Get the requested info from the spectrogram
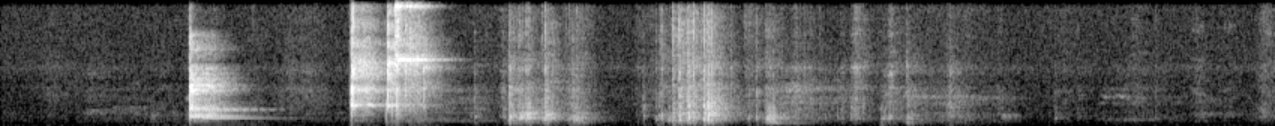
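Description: Metal clinks and clatter from hand tools and stainless steel hardware being handled. There are two sharp ringing clinks about a second apart, the first at about a second and a quarter in, then a few seconds of irregular rattling and clanking that dies down near the end.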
